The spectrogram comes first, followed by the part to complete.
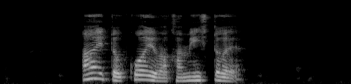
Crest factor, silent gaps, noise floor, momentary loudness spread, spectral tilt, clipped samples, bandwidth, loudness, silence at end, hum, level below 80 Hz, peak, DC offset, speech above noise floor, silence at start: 18 dB; none; -72 dBFS; 6 LU; -5 dB/octave; under 0.1%; 11.5 kHz; -25 LUFS; 1.1 s; none; -68 dBFS; -10 dBFS; under 0.1%; 48 dB; 0.8 s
